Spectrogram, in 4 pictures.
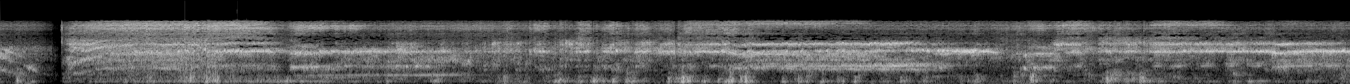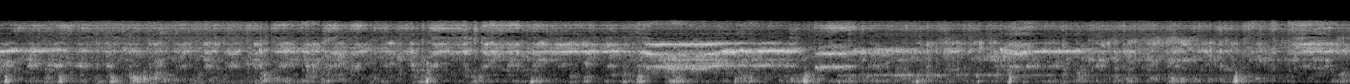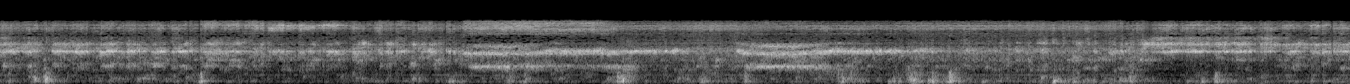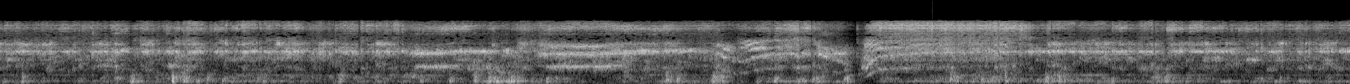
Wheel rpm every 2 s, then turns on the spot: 120, 220, 230, 230, 220, 220, 230, 230, 230, 230, 220, 230, 230, 230, 230, 230, 230, 230, 230, 230, 230, 230, 230, 210, 150, 230, 230.
none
